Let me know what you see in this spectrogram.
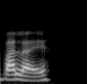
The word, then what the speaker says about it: Valley: Wir sind in Oberbayern, Wallei. Wallei? Ein äh, Gmoor, eine äh, Gemeinde in der Nähe von Holzkirchen. Und deswegen wird das Wallei ausgesprochen.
